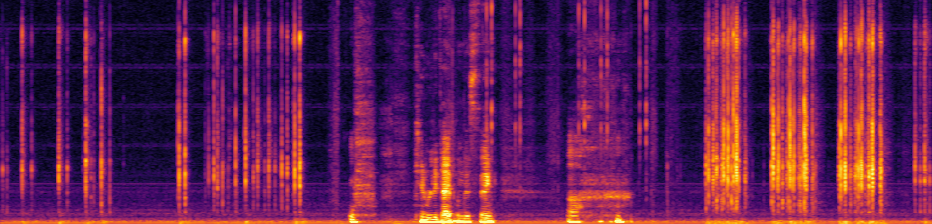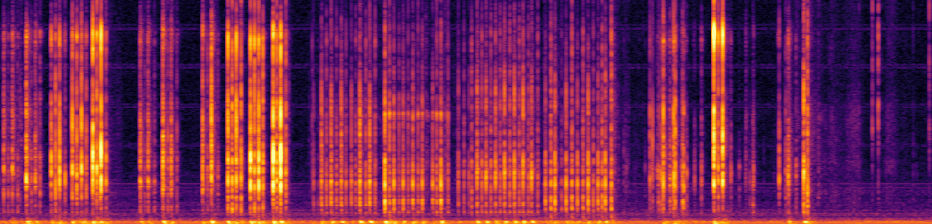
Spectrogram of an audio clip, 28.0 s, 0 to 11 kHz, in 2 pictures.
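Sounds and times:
mechanical keyboard typing: 0.0s - 1.7s, 2.6s - 4.6s, 10.6s - 26.2s.

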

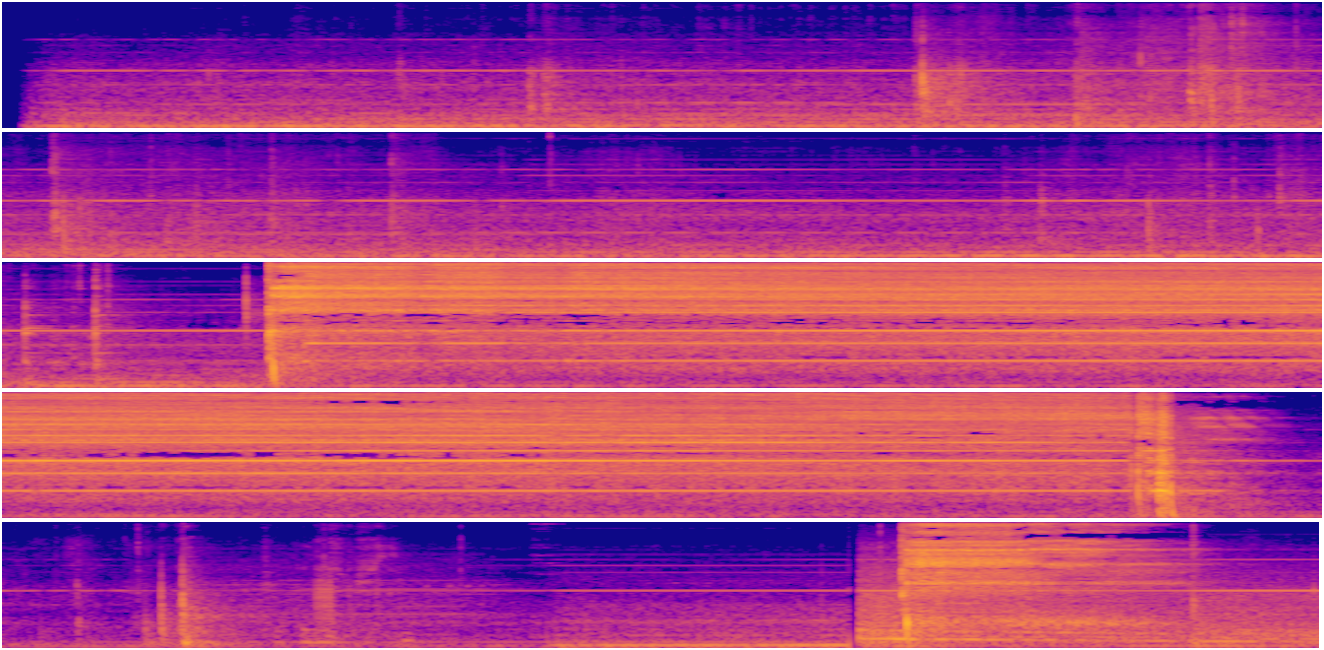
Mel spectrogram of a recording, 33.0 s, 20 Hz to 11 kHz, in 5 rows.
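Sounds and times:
high-pitched whine: 0.1s - 32.9s
faint machine hum: 0.2s - 14.7s.

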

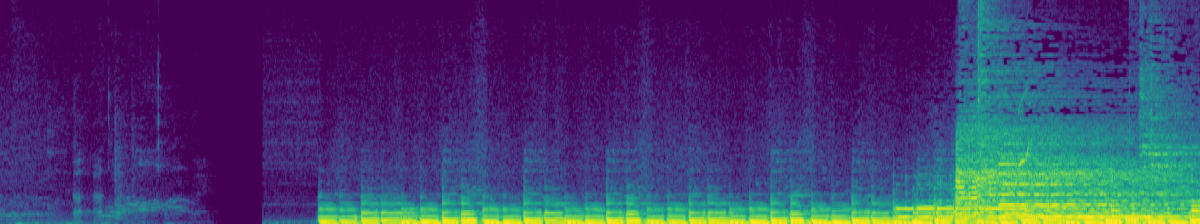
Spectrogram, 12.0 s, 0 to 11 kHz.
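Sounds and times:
bass guitar run: 3.2s - 12.0s
instrumental rock music: 3.2s - 12.0s.

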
